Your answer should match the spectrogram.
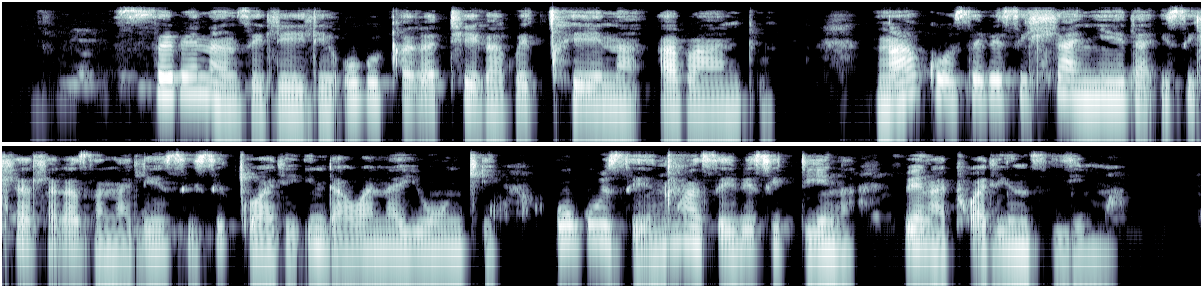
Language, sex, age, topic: North Ndebele, male, 36-49, health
